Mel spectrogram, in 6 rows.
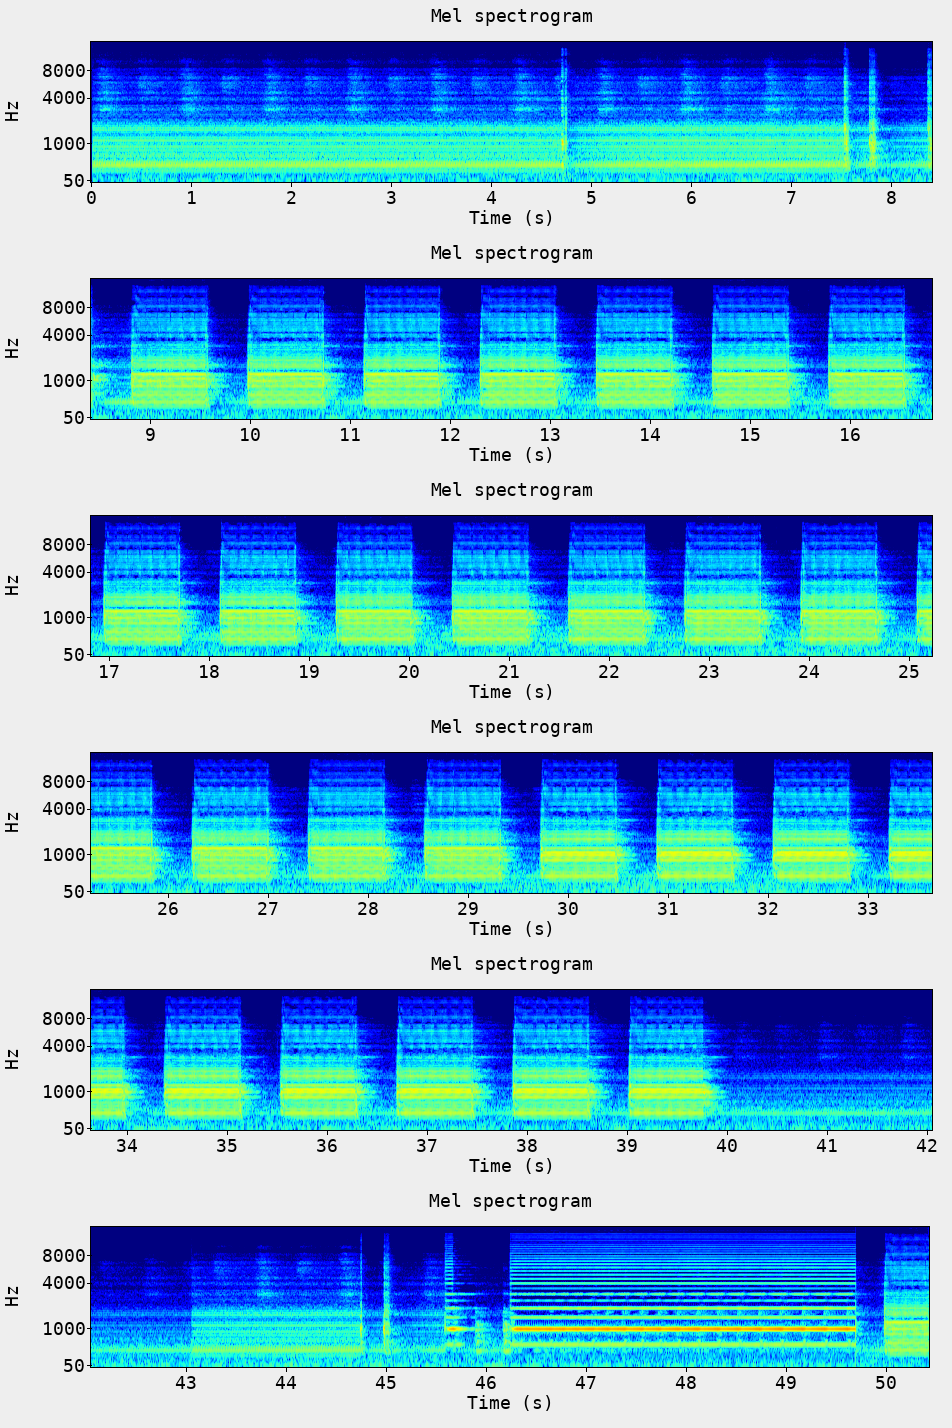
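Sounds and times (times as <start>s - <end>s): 
MRI scanner sounds: 0.0s - 50.4s.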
